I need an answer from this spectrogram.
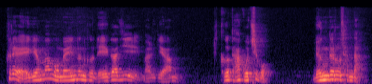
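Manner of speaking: slow, emphatic declaration of a verdict; deliberate, weighty assurance; retold pronouncement. Retelling the healer's pronouncement.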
